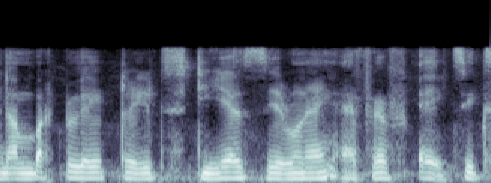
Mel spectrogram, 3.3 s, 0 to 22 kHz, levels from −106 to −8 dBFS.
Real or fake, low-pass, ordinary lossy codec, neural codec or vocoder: fake; 7.2 kHz; none; codec, 16 kHz in and 24 kHz out, 1.1 kbps, FireRedTTS-2 codec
